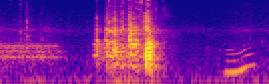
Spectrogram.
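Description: Electric sewing machine's motor whine stopping as the seam ends, then, about a second in, a short burst of sharp mechanical clicks and clatter from the machine as the stitched piece is taken out.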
